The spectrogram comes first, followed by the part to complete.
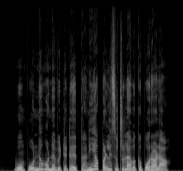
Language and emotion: Tamil, surprised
